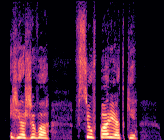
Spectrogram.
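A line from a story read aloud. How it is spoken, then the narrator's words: Breathless rasp. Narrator (Russian): прохрипела Лиэн, пытаясь перевести дух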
